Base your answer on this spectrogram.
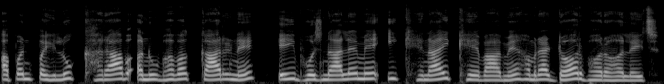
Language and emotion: Maithili, fearful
